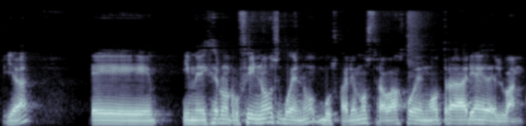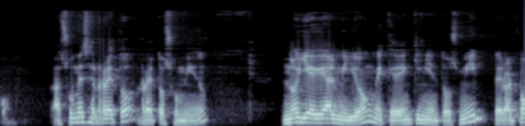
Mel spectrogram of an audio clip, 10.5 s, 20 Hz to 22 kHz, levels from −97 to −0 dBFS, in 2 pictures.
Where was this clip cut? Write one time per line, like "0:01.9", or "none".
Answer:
0:02.8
